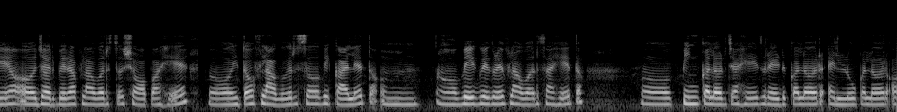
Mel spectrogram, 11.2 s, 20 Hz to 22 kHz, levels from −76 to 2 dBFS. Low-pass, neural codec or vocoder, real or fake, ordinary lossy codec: 7.2 kHz; none; real; none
